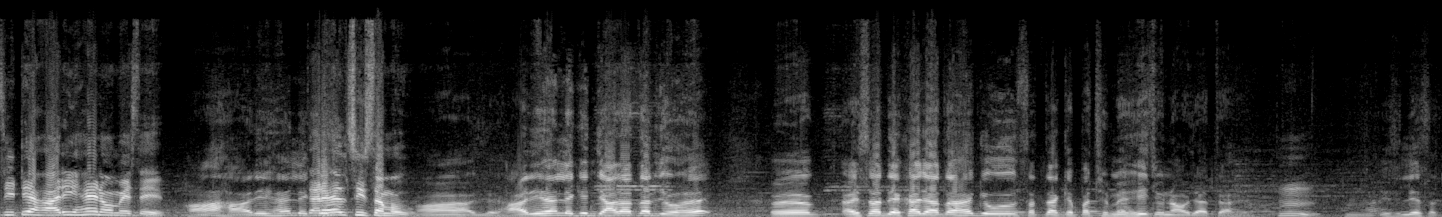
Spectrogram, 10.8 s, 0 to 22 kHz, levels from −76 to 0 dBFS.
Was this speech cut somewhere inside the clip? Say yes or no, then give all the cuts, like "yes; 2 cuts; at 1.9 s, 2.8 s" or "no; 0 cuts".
no; 0 cuts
